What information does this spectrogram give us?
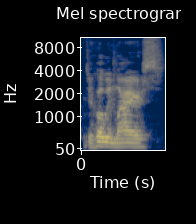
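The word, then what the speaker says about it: Jakobi Meyers: Jacoby Myers.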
